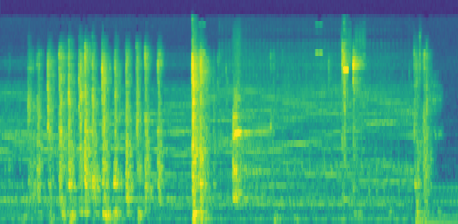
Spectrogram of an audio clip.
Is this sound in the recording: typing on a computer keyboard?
yes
